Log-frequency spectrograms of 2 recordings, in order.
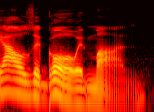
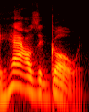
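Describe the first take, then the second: First: Hammed-up Jamaican troll, stretched out slowly; Jamaican accent. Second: Slow, loud, higher-pitched Brooklyn greeting; Brooklyn accent. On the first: Gamer imitating trolls that all talk Jamaican, hammed-up Jamaican accent. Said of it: "They're all Jamaican". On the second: Acted. Gamer showing how the goblins say hello, exaggerated Brooklyn accent. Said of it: "They're all from, like, Brooklyn".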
